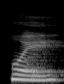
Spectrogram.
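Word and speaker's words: hoi: Hoy yung ganon ah. Mas casual ang pronunciation niya ay hoy. Parang tawag natin sa Pilipinas pero mas soft hoy ganun.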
